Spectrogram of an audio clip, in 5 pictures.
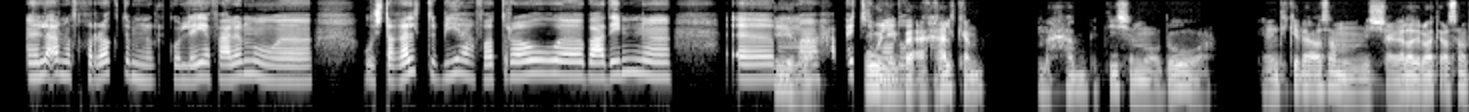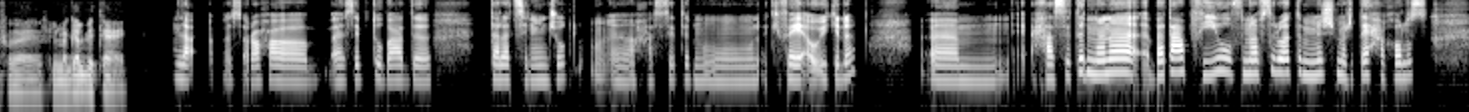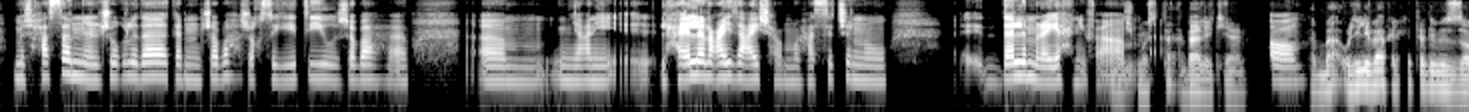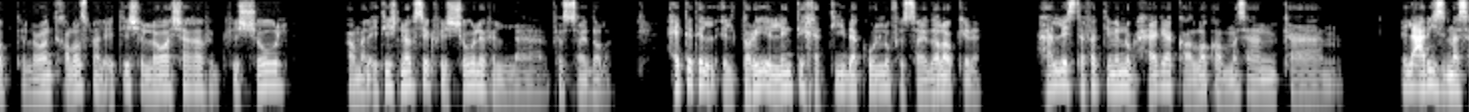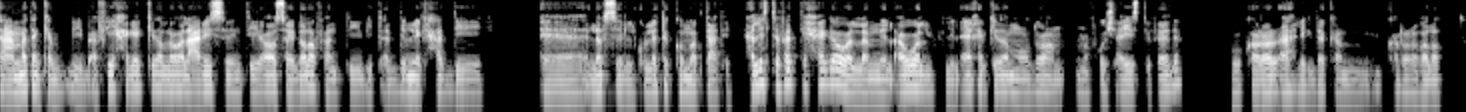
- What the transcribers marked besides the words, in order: none
- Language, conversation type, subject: Arabic, podcast, إزاي نلاقي توازن بين رغباتنا وتوقعات العيلة؟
